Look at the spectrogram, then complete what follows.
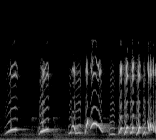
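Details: White-rumped shama singing many voices to excite other shamas: two rising whistles, then a fast tumbling sequence of swooping and chattering whistled notes.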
